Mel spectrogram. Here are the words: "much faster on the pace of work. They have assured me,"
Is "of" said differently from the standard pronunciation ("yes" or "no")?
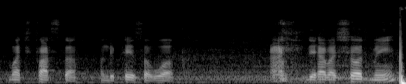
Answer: no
